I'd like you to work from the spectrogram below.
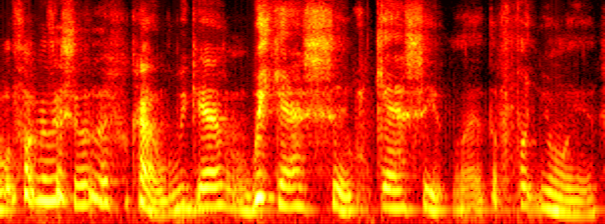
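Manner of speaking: mocking contempt that dies away; mock disgust. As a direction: sneer at the weak idea, then let it trail off. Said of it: "I'll be like".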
